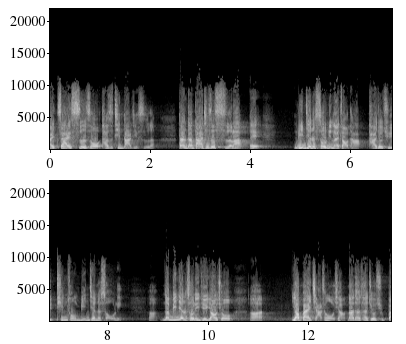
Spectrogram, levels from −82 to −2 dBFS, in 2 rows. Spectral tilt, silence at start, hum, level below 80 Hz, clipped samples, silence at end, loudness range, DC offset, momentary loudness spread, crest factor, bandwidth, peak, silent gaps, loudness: -1.5 dB/octave; 0 s; none; -66 dBFS; under 0.1%; 0 s; 3 LU; under 0.1%; 11 LU; 16 dB; 11.5 kHz; -8 dBFS; none; -22 LUFS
